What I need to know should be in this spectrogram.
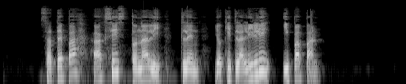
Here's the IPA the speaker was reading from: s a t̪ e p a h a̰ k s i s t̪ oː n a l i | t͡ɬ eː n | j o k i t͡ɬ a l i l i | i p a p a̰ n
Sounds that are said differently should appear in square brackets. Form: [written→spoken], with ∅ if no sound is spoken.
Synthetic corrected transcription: s a t̪ e p a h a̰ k s i s t̪ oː n a l i | t͡ɬ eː n | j o k i t͡ɬ a l i l i | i p a p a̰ n

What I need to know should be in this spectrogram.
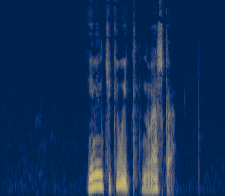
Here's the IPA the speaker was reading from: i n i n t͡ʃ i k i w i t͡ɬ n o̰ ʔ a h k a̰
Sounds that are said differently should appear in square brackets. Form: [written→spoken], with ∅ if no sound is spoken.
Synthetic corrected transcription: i n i n t͡ʃ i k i w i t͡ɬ n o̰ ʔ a [h→ʃ] k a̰

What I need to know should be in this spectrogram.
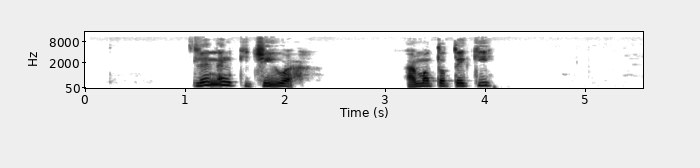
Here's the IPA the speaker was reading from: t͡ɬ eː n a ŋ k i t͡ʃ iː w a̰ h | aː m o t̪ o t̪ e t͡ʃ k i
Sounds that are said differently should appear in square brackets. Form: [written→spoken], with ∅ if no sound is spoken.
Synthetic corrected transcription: t͡ɬ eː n a ŋ k i t͡ʃ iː w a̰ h | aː m o t̪ o t̪ e [t͡ʃ→∅] k i

